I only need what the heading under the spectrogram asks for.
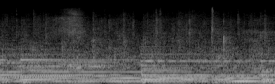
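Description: An audience at a church service applauds in a dense, steady wash of clapping that holds at an even level throughout, with sustained musical tones humming underneath and no one speaking.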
